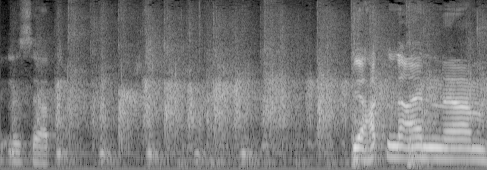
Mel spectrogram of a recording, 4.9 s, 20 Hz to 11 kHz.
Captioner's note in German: Beifall CDU, BÜNDNIS 90/DIE GRÜNEN und SPD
